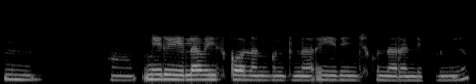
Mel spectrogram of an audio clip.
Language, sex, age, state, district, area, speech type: Telugu, female, 18-30, Telangana, Nalgonda, urban, conversation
